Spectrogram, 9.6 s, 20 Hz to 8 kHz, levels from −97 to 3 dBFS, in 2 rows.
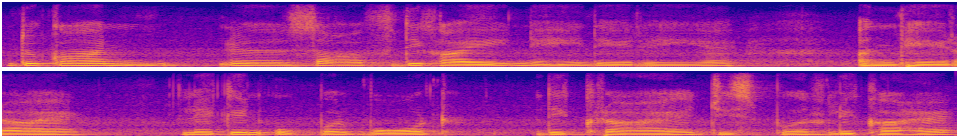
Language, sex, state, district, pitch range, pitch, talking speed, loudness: Hindi, female, Himachal Pradesh, Shimla, 190-210 Hz, 200 Hz, 125 wpm, -16 LUFS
